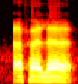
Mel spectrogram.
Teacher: لا الف مدہ ہے، ایک الف کی مقدار کے برابر کھینچیں گے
